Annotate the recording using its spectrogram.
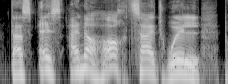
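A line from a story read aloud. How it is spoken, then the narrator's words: Bellowing from another room. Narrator (German): brüllte Papa aus dem Badezimmer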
